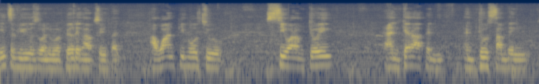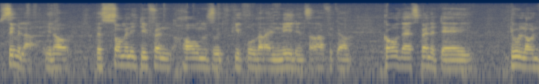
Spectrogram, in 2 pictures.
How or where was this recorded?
outdoors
